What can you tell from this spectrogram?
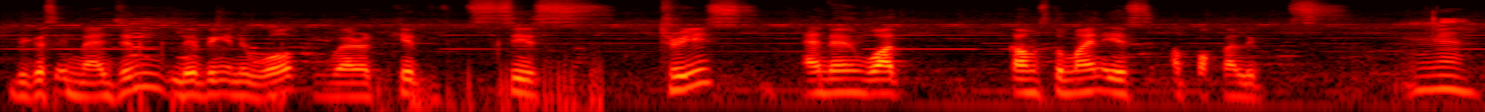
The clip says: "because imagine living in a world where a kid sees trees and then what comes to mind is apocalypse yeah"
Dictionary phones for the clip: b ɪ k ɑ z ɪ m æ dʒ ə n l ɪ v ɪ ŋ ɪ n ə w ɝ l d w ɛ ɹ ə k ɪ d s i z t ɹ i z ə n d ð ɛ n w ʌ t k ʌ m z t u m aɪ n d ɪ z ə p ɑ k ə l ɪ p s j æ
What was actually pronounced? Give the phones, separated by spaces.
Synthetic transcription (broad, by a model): b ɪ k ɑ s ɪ m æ dʒ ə n l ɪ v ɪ ŋ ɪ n ə w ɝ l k w ɛ ɹ ə k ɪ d s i s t ɹ i s ə n d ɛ n w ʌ t k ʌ m s t u m aɪ n ɪ s ə p ɑ k ə l ɪ p s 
